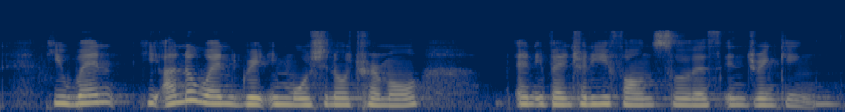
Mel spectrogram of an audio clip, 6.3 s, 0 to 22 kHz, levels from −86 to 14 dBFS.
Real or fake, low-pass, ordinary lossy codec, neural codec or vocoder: real; none; none; none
